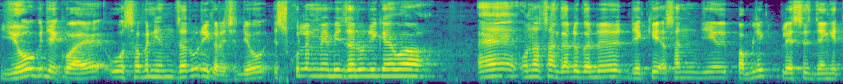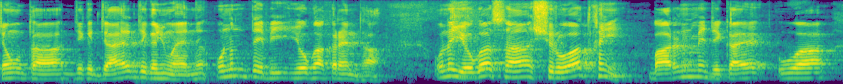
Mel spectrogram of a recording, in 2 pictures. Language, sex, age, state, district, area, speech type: Sindhi, male, 60+, Gujarat, Kutch, urban, spontaneous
